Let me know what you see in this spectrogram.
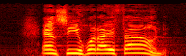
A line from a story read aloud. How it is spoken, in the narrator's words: exclaimed Charles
